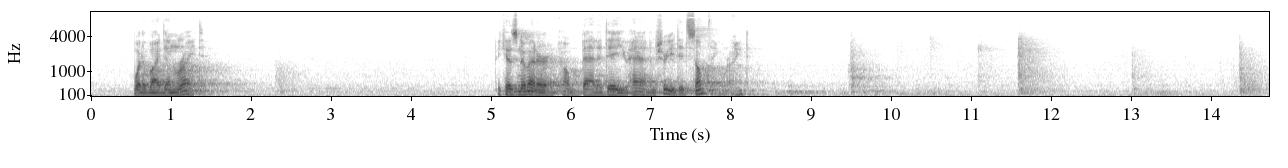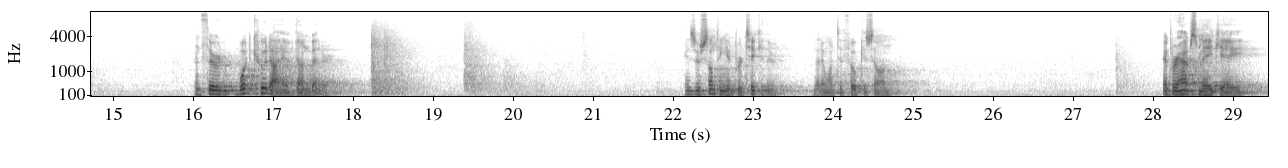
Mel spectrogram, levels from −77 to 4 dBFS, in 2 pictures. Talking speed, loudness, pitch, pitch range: 90 wpm, -26 LUFS, 100 Hz, 75-120 Hz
